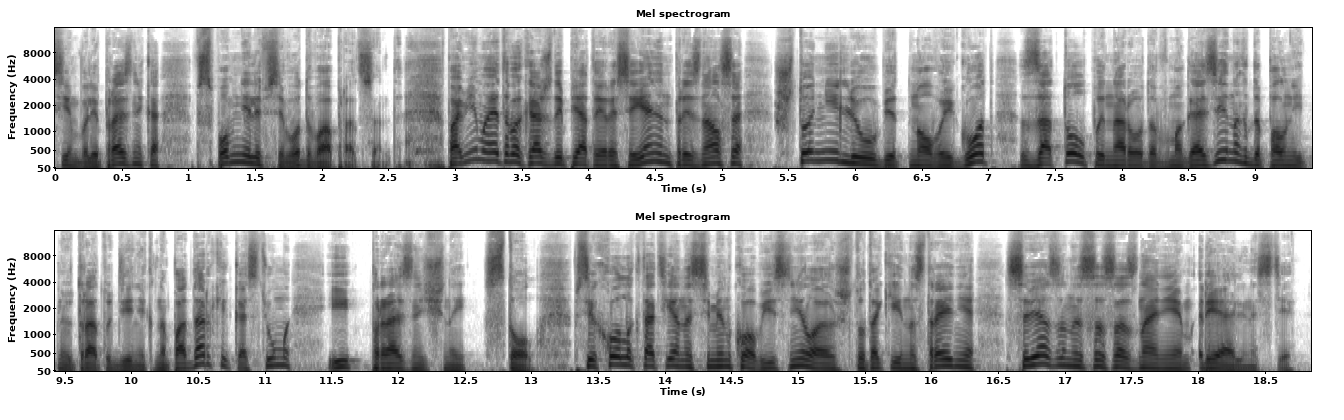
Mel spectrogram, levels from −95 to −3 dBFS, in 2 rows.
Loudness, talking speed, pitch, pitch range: -18 LUFS, 130 wpm, 130 Hz, 110-170 Hz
